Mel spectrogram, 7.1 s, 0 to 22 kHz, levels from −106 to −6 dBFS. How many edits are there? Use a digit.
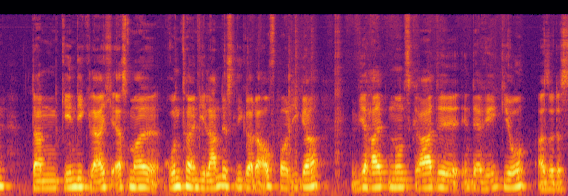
0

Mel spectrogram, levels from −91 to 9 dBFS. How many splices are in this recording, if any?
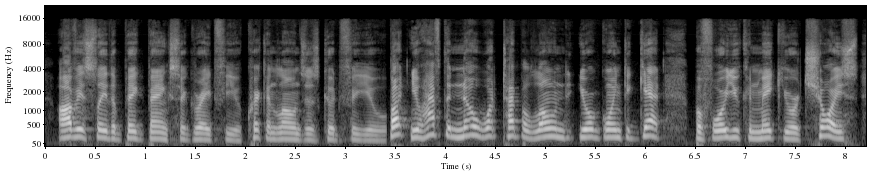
1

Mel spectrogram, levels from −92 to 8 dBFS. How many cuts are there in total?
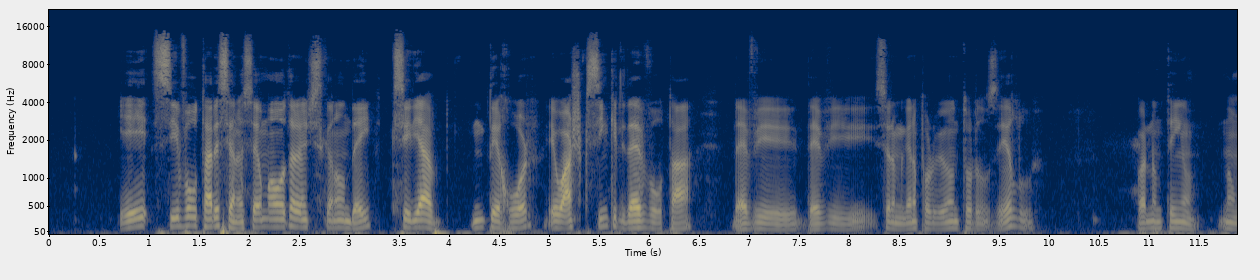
1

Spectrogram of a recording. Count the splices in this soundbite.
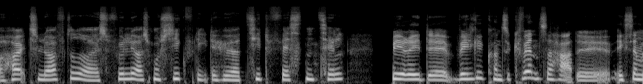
1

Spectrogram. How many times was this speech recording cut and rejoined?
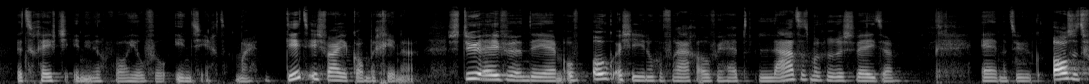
1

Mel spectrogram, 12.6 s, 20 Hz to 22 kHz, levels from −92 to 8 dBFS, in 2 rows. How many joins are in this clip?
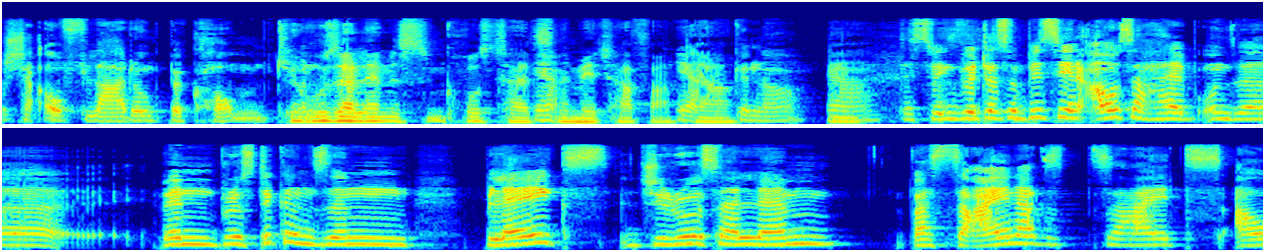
2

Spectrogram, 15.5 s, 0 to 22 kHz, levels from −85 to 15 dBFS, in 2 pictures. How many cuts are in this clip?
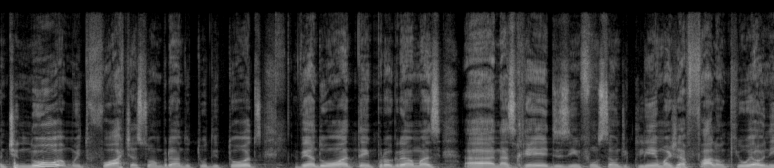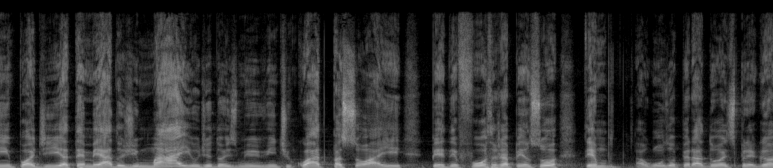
1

